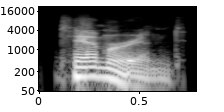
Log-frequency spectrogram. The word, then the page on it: tamarind: American English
